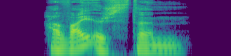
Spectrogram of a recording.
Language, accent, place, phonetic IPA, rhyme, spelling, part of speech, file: German, Germany, Berlin, [haˈvaɪ̯ɪʃstəm], -aɪ̯ɪʃstəm, hawaiischstem, adjective, De-hawaiischstem.ogg
- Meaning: strong dative masculine/neuter singular superlative degree of hawaiisch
